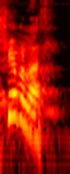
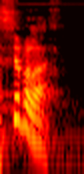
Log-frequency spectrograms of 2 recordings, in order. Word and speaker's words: Shibboleth: Those from Gilead said Shibboleth. Those from Ephraim said Sibboleth. They couldn't say the SH sound.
